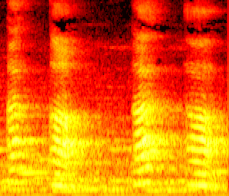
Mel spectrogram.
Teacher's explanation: छोटा आ और बड़ा आ जो होता है वो कंठ से बोला जाता है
